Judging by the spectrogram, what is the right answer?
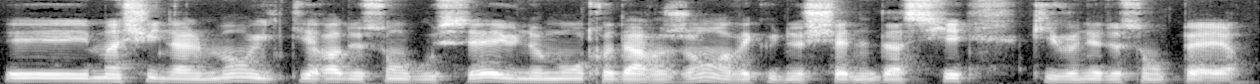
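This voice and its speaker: Low-voiced man narrating an audiobook. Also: fairly even intonation, a little mellow. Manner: measured, storytelling.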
